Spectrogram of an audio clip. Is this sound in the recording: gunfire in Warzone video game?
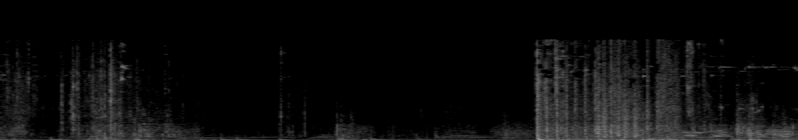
yes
